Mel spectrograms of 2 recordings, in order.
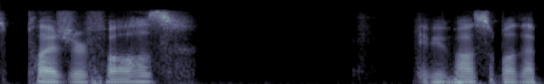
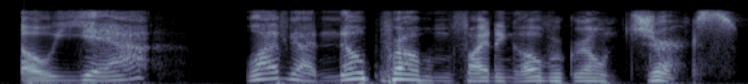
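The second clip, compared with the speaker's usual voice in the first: higher-pitched cocky hero; Spyro; 7 semitones higher than usual. Acted. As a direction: talk back in a high, scrappy hero voice. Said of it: "Spyro jumps in heroically".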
